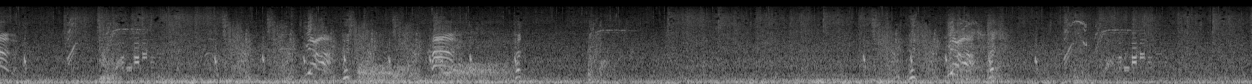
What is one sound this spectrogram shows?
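Video game sword swings whoosh and strike enemies with sharp chimes.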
